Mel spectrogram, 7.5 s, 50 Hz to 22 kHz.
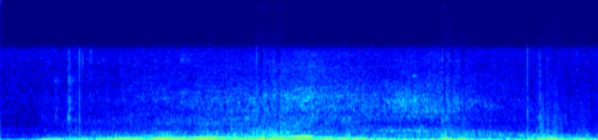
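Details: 2001 Nissan Sentra SE 2.0 at idle: low, uneven rumble that surges and sags irregularly; rough idle, slightly improved by a fuel pump replacement and cured by replacing the weak mass airflow sensor.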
